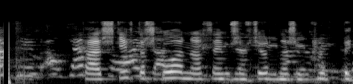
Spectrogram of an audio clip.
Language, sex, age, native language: Icelandic, female, 18-19, Icelandic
